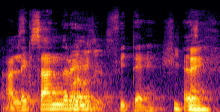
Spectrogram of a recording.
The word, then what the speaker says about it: Alexandre Fité: Alexandre Fité, es la pronunciación correcta.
